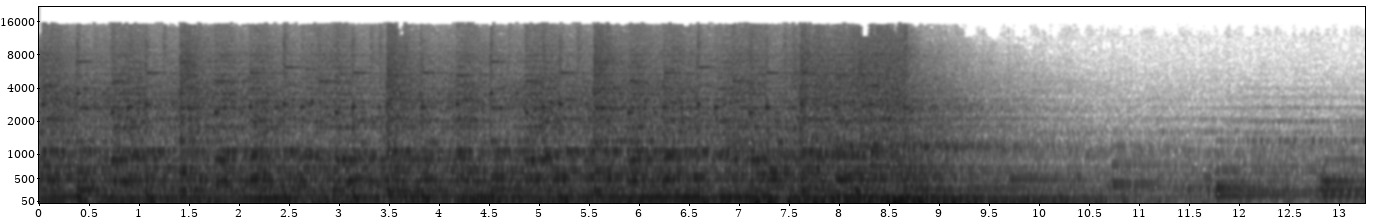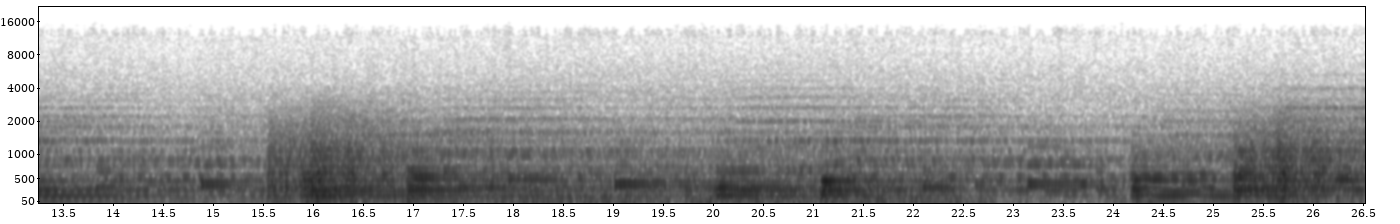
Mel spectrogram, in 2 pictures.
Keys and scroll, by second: 6.4 ctrl+z, 9.2 Escape, 21.6 Return.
